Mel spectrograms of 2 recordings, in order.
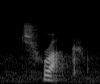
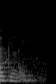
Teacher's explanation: esa U suena como una A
